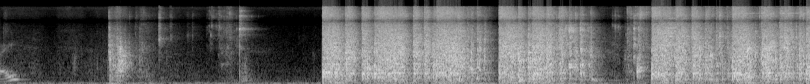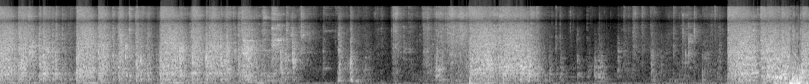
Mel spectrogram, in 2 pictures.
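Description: Hammer beating rapidly and almost without pause on the metal backplate and frame of a gutted LCD monitor panel, with glass shards crunching and shattering under the blows. There is a single knock about a second in, and the hammering starts about three seconds in and goes on loudly with a few brief pauses.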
